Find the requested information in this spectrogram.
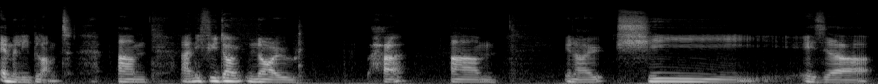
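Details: Real, unedited speech of an adult man who stammers and is on a speech therapy journey; stuttering.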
